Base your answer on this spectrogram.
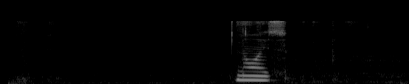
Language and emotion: Russian, sad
